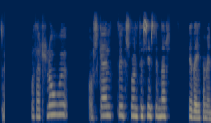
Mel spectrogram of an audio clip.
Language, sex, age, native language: Icelandic, female, 30-39, Icelandic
